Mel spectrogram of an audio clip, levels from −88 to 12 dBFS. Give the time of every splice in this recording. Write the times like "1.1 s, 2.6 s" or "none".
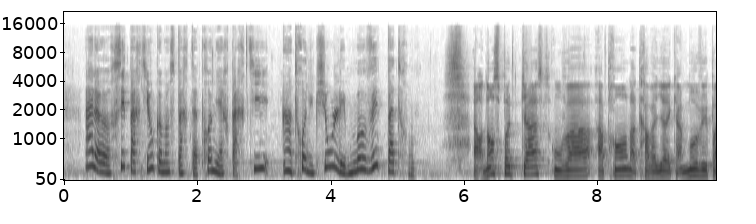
none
